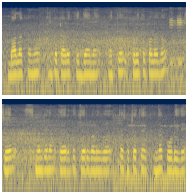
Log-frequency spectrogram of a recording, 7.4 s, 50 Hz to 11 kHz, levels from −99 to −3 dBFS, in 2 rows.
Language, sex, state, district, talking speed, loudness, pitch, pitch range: Kannada, male, Karnataka, Shimoga, 120 wpm, -15 LUFS, 180 Hz, 175-185 Hz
